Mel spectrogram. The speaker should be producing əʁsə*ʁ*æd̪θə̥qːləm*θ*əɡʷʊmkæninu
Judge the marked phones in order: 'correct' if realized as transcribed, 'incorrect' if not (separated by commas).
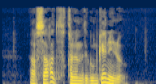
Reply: correct, incorrect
